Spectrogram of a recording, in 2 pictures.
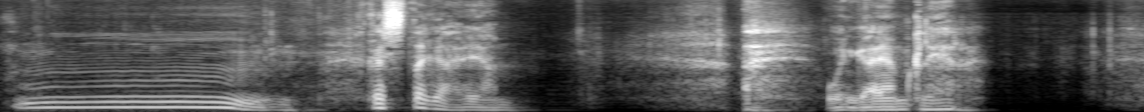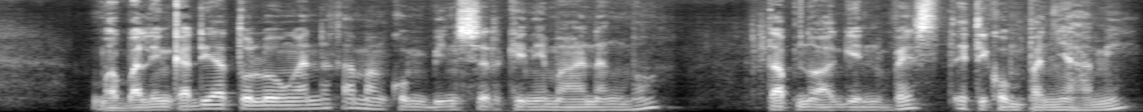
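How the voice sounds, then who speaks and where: A man with an Ilocano accent playing a flattering, wheedling suitor in a radio drama. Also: low voice, measured pace, pauses often. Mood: persuasive. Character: Billy, smooth-talking flirtatious male suitor and recruiter. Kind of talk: Filipino radio drama acting.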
